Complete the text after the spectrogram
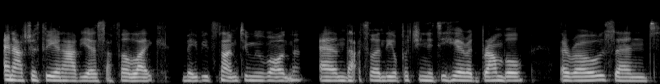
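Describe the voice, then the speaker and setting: A chatty woman in her twenties from the Czech Republic, a native Czech speaker, tells her story with quick asides. Her voice sits a touch low. The line is dull and lo-fi. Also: flat delivery. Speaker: panel guest, product systems engineer. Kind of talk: casual panel talk. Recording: dull lo-fi sound.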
